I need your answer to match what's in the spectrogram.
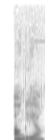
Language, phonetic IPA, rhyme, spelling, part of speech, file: Hungarian, [ˈɒŋɡlijɒ], -jɒ, Anglia, proper noun, Hu-Anglia.ogg
- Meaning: England (a constituent country of the United Kingdom)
